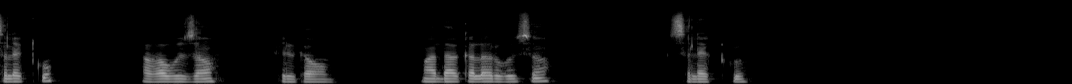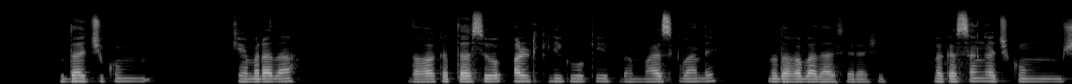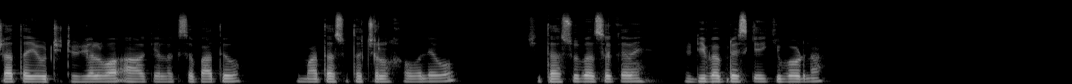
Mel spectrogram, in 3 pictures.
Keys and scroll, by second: 3.3 alt+BackSpace, 25.5 ctrl+0.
